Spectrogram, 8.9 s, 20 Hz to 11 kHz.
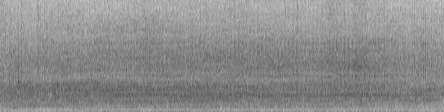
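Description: Newly fitted engine of a Toyota Land Cruiser HJ45 running steadily while driving, heard from inside the cab.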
